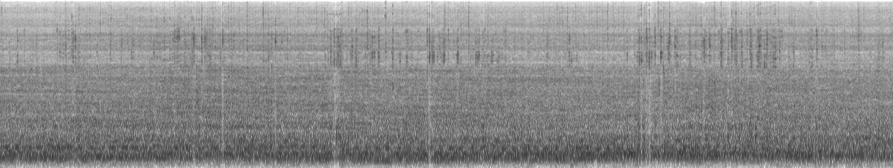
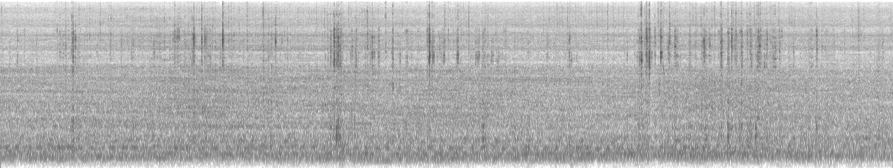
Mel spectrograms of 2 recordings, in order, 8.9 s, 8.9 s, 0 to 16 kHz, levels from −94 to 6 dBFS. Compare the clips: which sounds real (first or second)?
second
